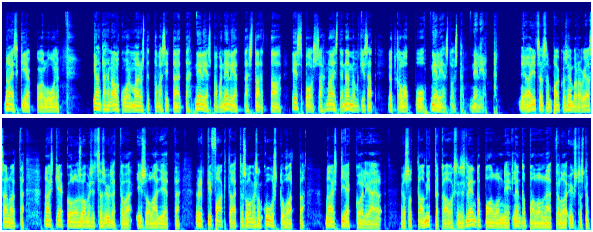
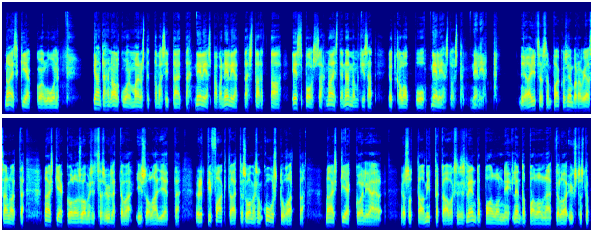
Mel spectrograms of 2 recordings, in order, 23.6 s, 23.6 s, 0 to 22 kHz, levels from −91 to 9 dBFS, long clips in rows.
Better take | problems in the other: first | thin; very; fading below 400 Hz

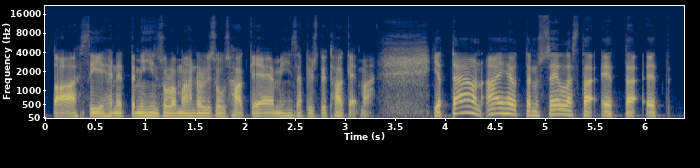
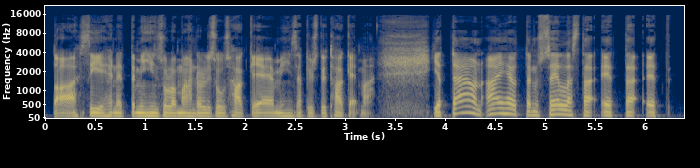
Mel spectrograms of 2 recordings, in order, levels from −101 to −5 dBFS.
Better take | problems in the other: second | muffled; very; fading above 3.5 kHz

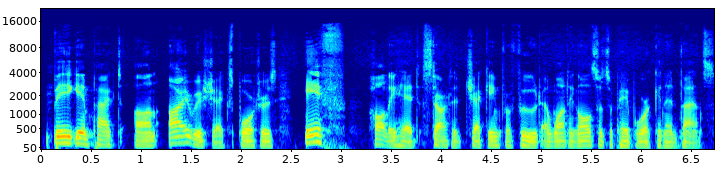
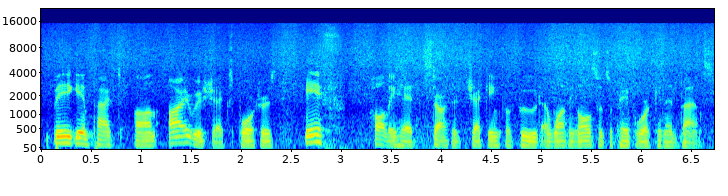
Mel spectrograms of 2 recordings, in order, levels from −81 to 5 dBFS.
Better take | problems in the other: first | hiss; loud; throughout; 5 dB below the speech; faint in the first

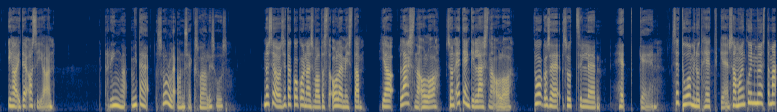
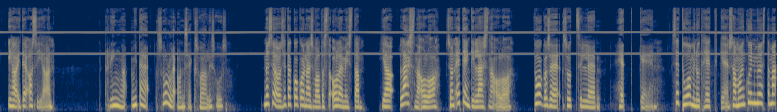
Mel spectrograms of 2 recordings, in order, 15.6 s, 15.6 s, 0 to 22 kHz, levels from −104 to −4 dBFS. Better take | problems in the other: first | high-pitched whine; noticeable; throughout; 6.5 kHz, 20 dB below the speech

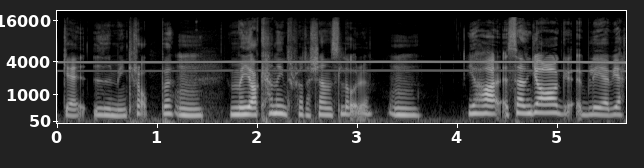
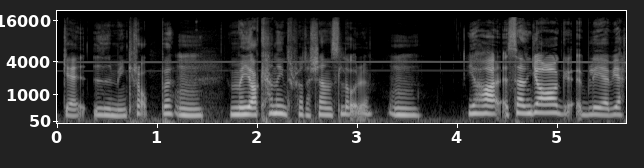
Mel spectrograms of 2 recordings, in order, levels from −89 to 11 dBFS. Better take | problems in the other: second | high-pitched whine; loud; throughout; 4 kHz, 10 dB below the speech; faint in the second

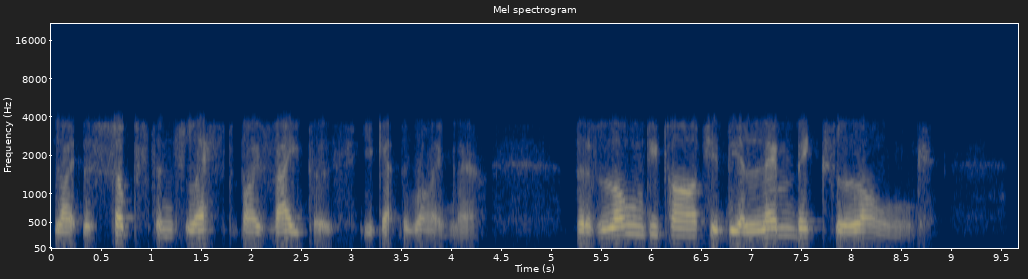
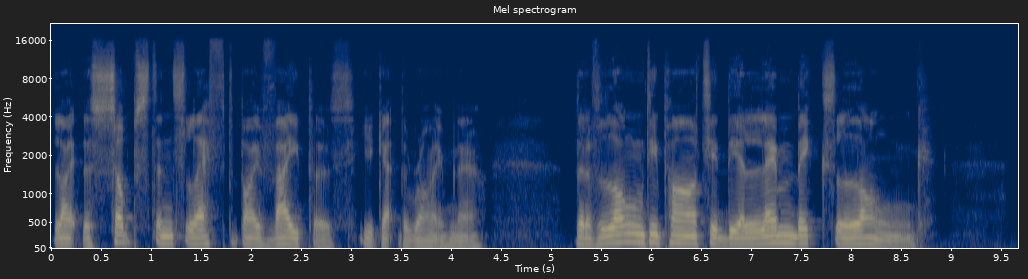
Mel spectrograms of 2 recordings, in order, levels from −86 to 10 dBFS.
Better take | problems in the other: second | phone-call audio; poor line; nothing above 3.5 kHz

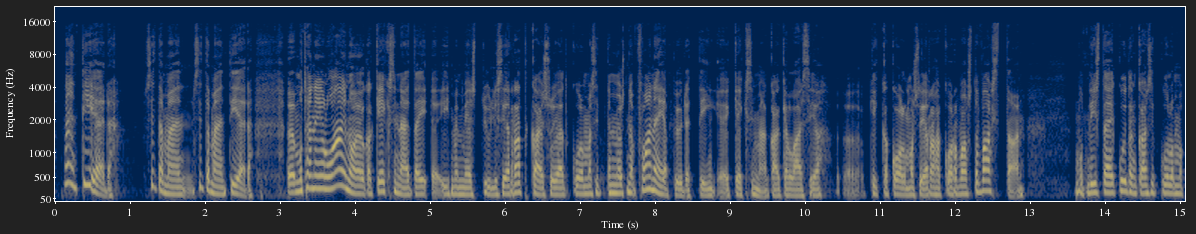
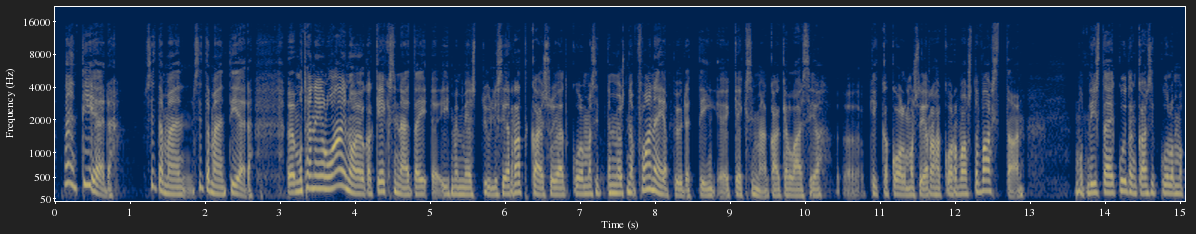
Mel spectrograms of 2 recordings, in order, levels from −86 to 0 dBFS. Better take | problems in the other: neither | none

